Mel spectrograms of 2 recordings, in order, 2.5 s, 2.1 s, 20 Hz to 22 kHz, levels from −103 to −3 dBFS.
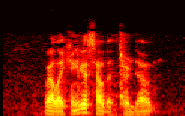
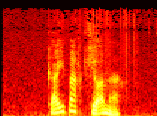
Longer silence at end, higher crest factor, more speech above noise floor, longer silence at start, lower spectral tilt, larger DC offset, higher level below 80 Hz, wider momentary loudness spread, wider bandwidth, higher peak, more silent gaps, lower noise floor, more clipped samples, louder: about the same, 0.45 s vs 0.5 s; about the same, 20 dB vs 18 dB; first, 42 dB vs 32 dB; about the same, 0.6 s vs 0.65 s; second, -4.5 dB/octave vs -7.5 dB/octave; neither; second, -66 dBFS vs -40 dBFS; about the same, 9 LU vs 11 LU; second, 9.2 kHz vs 16 kHz; second, -12 dBFS vs 0 dBFS; neither; first, -71 dBFS vs -48 dBFS; neither; second, -30 LUFS vs -18 LUFS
